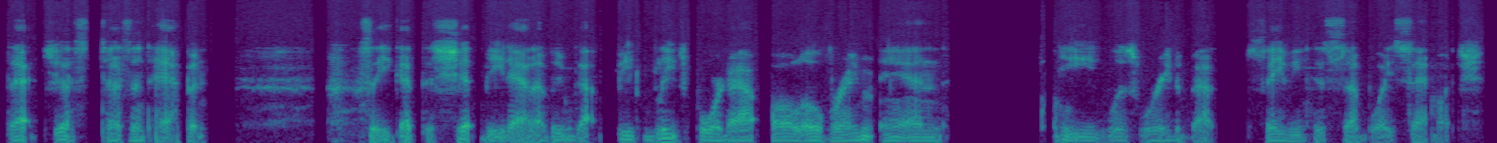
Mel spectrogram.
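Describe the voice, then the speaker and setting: Very deep, gravelly grandpa voice. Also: male voice, fairly even intonation, unhurried, sharp tone, poor audio. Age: older. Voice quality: gravelly, husky. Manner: grandpa voice, rambling and folksy. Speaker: vlogger reading news headlines. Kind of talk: casual reading and commentary.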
